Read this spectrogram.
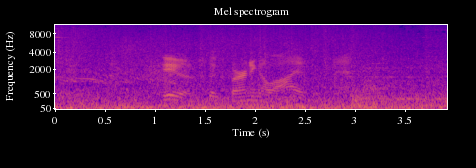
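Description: A man exclaims loudly into a close microphone.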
